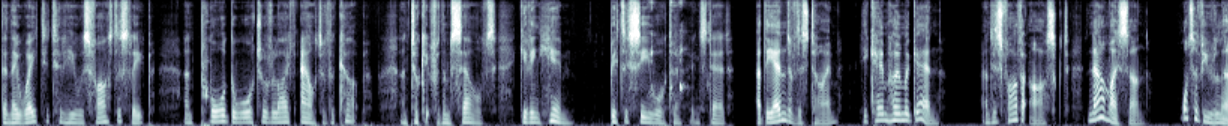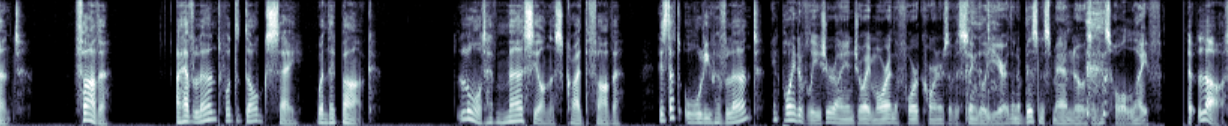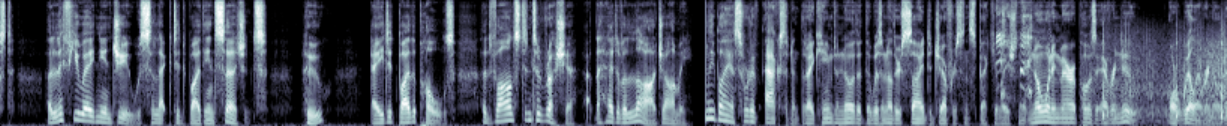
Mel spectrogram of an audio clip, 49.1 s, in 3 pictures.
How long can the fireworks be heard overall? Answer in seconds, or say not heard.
2 s.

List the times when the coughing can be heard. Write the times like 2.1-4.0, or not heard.
8.6-9.4, 29.2-31.1, 46.0-46.8.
